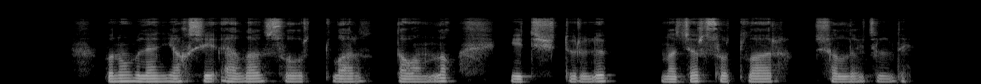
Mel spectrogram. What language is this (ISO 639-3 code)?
uig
